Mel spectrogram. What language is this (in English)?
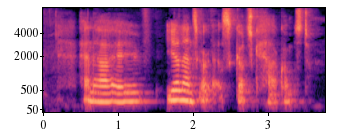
Danish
